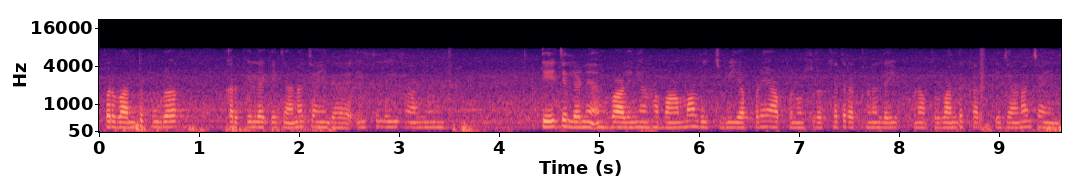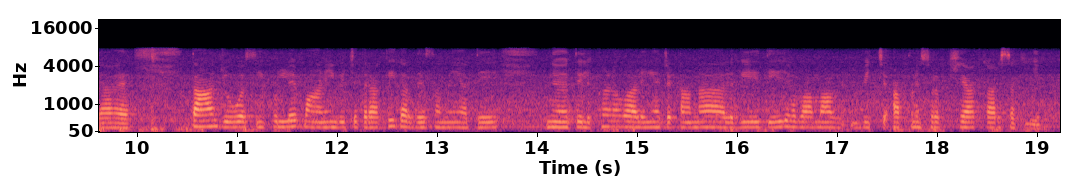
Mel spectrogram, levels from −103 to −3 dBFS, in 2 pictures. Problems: none marked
